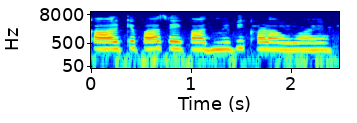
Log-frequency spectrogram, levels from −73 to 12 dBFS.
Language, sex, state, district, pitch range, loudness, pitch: Hindi, female, Uttar Pradesh, Shamli, 265-285 Hz, -15 LUFS, 280 Hz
